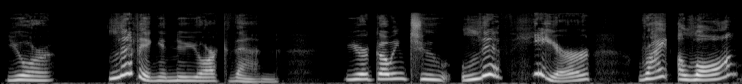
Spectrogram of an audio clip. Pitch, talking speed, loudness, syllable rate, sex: 230 Hz, 95 wpm, -19 LUFS, 3.6 syllables/s, female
